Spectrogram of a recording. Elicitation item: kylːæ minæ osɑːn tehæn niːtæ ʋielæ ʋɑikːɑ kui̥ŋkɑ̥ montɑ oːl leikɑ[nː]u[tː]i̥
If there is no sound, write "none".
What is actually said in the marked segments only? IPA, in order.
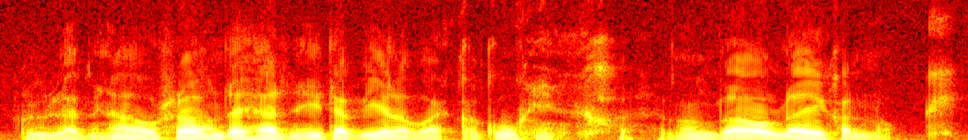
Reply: nː, kː

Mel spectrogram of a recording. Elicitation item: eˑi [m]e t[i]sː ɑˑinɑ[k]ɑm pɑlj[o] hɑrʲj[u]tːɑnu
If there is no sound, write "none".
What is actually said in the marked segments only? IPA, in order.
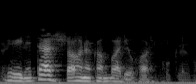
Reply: n, æ, k, o, o

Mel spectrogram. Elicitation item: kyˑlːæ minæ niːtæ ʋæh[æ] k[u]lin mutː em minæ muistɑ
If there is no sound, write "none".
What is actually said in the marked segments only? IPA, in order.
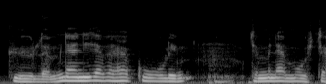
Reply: æ, uː

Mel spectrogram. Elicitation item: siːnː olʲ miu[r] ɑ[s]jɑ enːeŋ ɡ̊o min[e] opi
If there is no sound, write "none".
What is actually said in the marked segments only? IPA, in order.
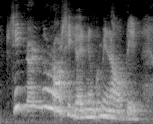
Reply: l, s, æ

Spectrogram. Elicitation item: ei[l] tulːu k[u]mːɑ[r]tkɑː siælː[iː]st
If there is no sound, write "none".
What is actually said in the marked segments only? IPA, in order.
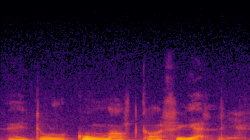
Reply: none, u, l, iː

